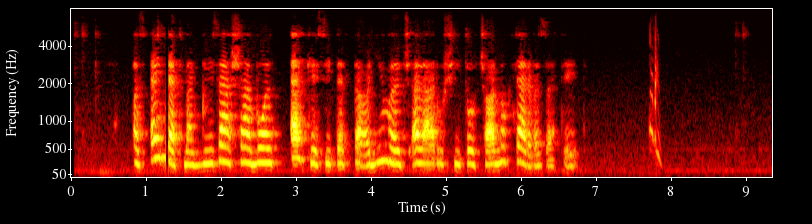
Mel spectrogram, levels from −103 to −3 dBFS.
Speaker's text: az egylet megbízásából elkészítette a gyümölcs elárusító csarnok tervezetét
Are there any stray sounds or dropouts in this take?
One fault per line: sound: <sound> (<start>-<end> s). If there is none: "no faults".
sound: dropout (1.3-1.3 s)
sound: chirp (7.7-7.9 s)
